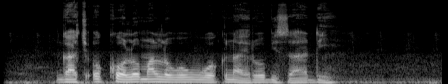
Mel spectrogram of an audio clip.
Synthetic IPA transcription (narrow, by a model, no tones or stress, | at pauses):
ɡat͡ʃokolomalowowoknaeɾobisadi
